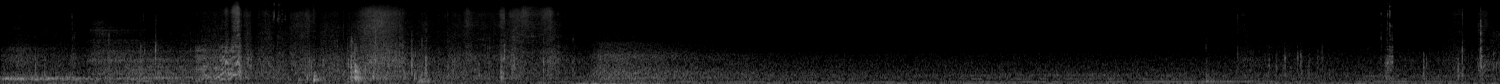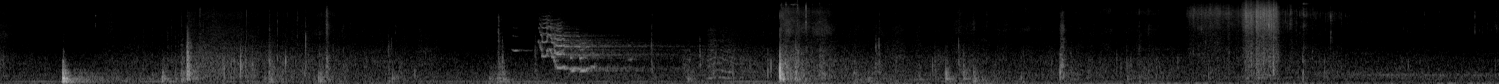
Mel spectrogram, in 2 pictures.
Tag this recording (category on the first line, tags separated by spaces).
Soundscapes > Indoors
quiet slap squeak walking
